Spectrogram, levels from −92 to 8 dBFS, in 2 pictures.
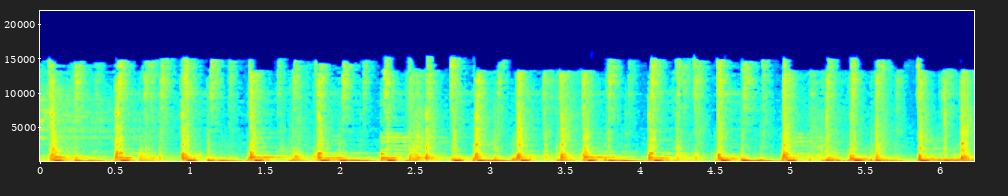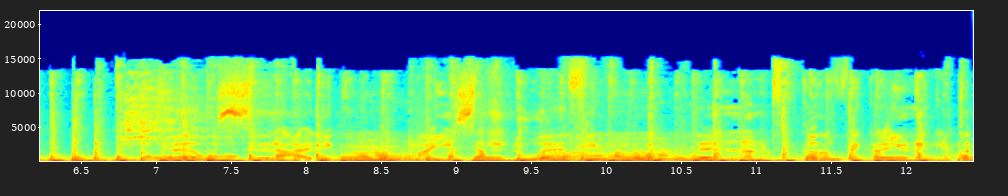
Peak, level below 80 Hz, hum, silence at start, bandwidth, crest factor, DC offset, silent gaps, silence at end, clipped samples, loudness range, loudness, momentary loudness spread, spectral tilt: -2 dBFS; -20 dBFS; none; 0 s; 15.5 kHz; 14 dB; under 0.1%; none; 0 s; under 0.1%; 3 LU; -16 LUFS; 5 LU; -4.5 dB/octave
